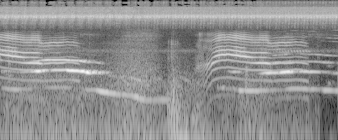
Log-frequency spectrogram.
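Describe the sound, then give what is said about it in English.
Two drawn-out meows from feral cats on an island at night, one falling in pitch and a second rising then sliding down, with a brief noisy rustle between them, clear with no talking. “cats, feral cats. The island was overrun with them.”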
